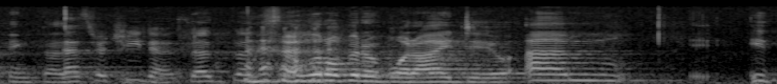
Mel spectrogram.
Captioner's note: laughter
